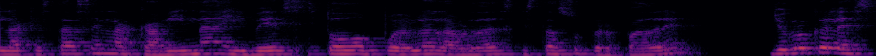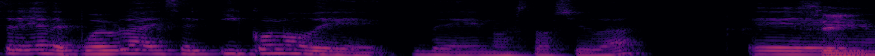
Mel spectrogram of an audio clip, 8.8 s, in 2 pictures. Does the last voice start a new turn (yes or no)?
no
